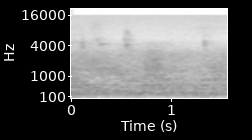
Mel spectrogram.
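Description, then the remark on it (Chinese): A steady, low airplane roar rumbles overhead outdoors in Dulan, which lies on an aircraft flight path, a broad continuous drone with heavy low end that stays even in loudness for the whole moment, with no voices over it. “我没有听清楚你讲什么，飞机刚好飞过去啊！”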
